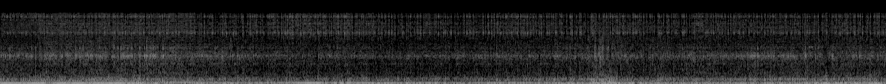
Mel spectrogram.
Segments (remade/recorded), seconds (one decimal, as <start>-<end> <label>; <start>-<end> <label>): 0.0-8.9 recorded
